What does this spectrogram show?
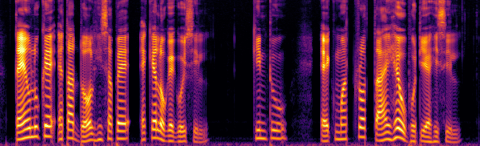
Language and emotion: Assamese, sad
